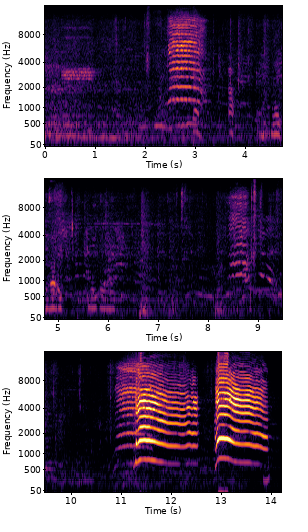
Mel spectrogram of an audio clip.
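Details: Castration of a goat kid. Long stretches of soft rustling and faint voices give way to two loud, harsh, wavering bleats near the end.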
